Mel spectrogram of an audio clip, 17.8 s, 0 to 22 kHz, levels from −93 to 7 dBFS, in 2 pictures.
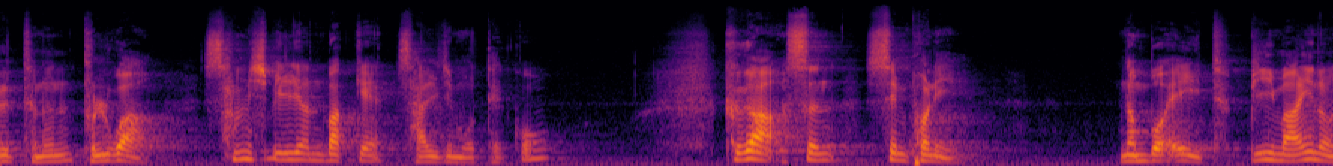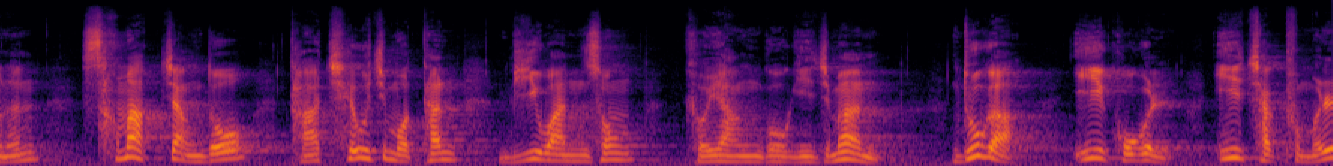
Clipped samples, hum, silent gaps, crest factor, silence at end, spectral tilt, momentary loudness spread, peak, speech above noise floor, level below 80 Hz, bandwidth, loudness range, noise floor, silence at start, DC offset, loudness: under 0.1%; none; none; 24 dB; 0 s; -3.5 dB/octave; 16 LU; -4 dBFS; 33 dB; -58 dBFS; 18 kHz; 3 LU; -60 dBFS; 0 s; under 0.1%; -27 LUFS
